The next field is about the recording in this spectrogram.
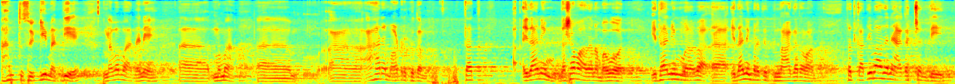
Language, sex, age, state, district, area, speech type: Sanskrit, male, 18-30, Karnataka, Dakshina Kannada, rural, spontaneous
